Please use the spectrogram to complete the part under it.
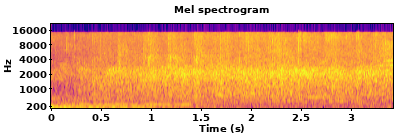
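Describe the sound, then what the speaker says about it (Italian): Wedding guests at a hotel reception clap steadily in a dense, even burst lasting several seconds, with faint music tones underneath at the start. "facciamogli un grosso applauso"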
